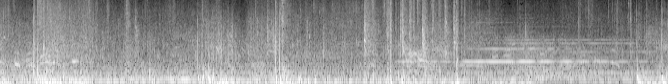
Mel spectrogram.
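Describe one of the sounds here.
Explosions rumble low and steadily in the distance.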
